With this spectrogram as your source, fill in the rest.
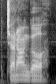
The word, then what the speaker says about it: Charango: I don't know why I'm sounding Italian there. That's not right. Charango.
